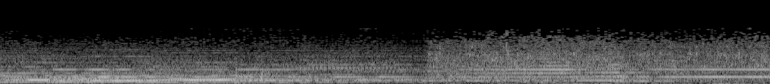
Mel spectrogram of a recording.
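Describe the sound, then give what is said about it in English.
A rescue team's boat engine drones steadily with a low, humming tone, and a broader rushing wash of water churned from the bow swells in around the midpoint and continues under the motor as they try to dislodge a sperm whale with waves. No one speaks. “So a rescue team tries to dislodge him with waves from the bow of their boat.”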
